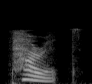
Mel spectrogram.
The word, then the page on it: parrot: {‘pærət}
